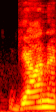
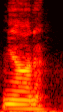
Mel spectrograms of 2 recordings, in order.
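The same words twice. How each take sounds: First: The word begins with a hard g sound. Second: The word begins without a hard g sound. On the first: The speaker calls it wrong. "बहुत सारे लोग इस ज्ञान को ज्ञान कहते हैं, वो ज्ञान नहीं है, वहां ग नहीं है" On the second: The speaker calls it right. "ये संस्कृत उच्चारण है"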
